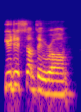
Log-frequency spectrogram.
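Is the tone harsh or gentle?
harsh. It is said in a harsh, crushing tone.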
